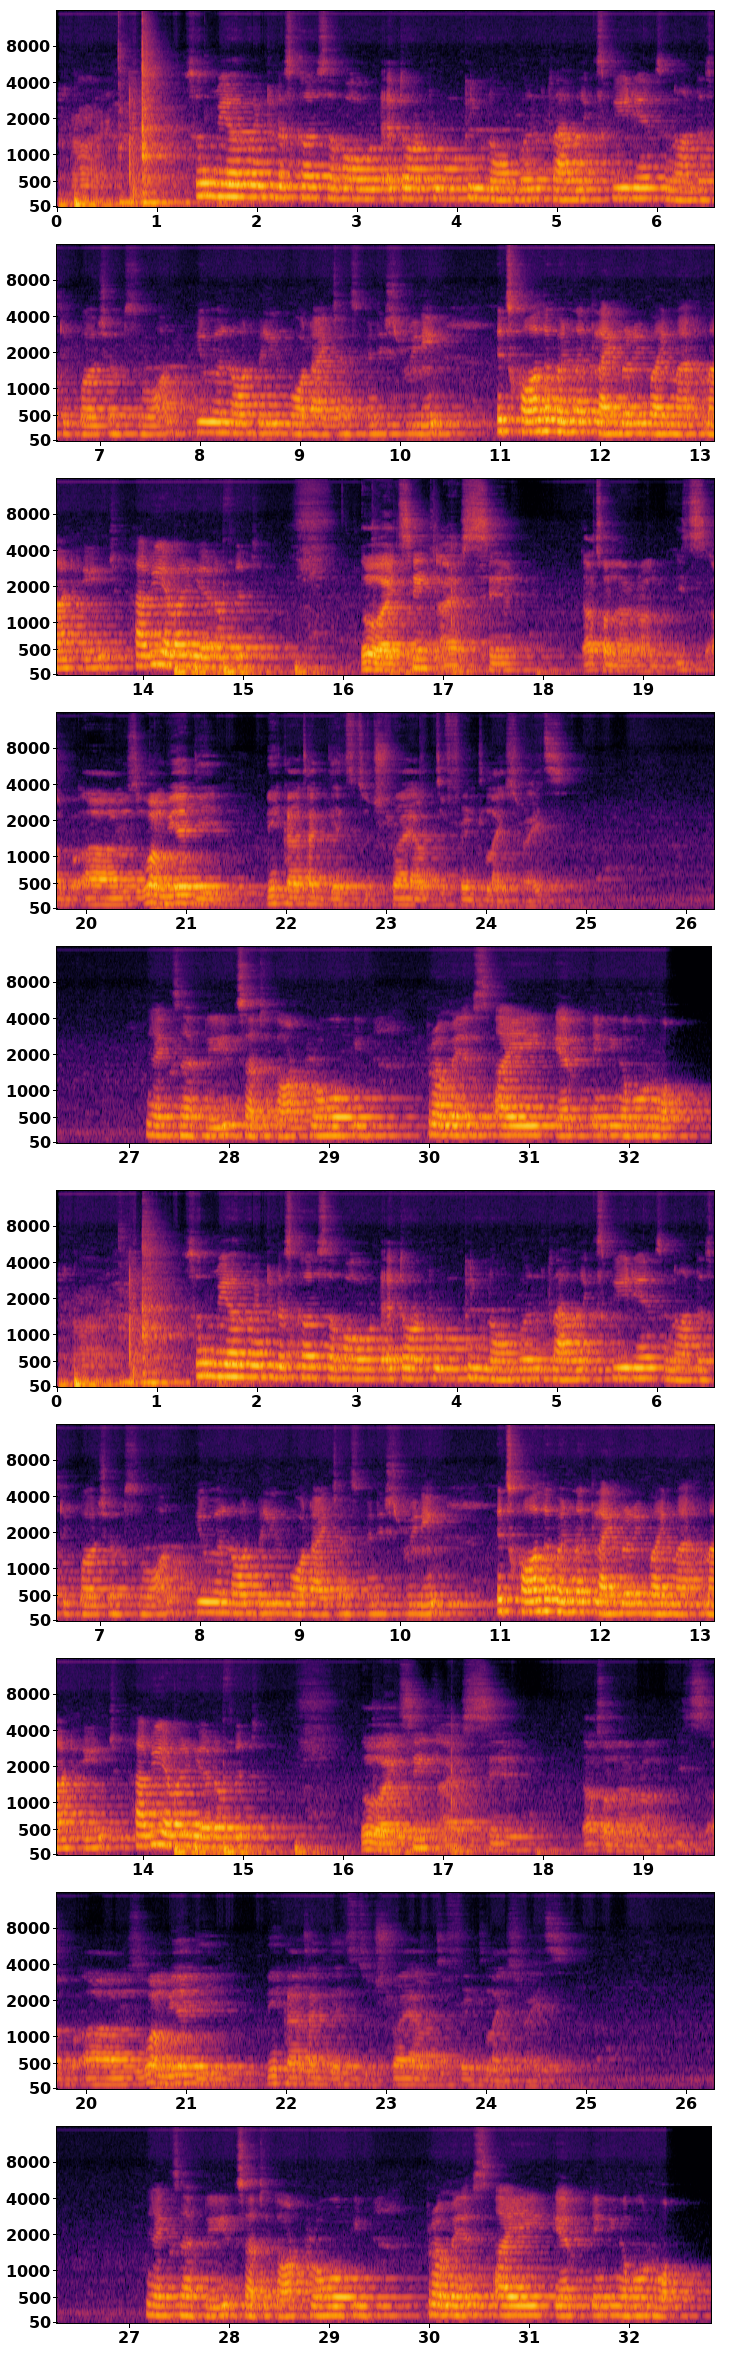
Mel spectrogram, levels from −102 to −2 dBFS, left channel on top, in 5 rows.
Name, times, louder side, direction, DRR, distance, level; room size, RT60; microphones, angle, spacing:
voice 1, 0.1-1.0 15.6-15.8 16.2-17.7 18.4-21.4 21.8-24.7, left 3 dB, 65° left, 5 dB, 0.7 m, -27 dB
voice 2, 1.4-10.4 11.0-13.6 13.9-15.0 27.2-29.4 30.0-32.4, equal, 5° right, 3 dB, 0.4 m, -22 dB
7.7 x 6.9 x 2.5 m, 1.5 s
head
